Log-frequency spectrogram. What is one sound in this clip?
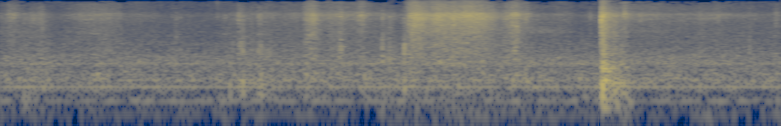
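A cardboard box slides and scrapes as it is opened by hand.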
